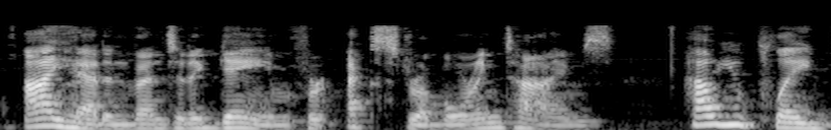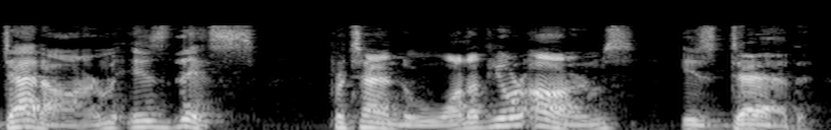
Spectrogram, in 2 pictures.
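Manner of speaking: plain reading voice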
